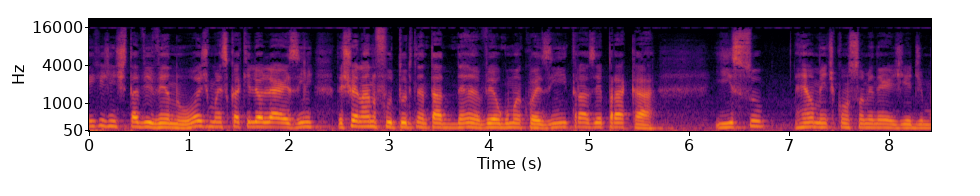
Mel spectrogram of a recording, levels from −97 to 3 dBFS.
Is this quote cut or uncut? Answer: uncut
